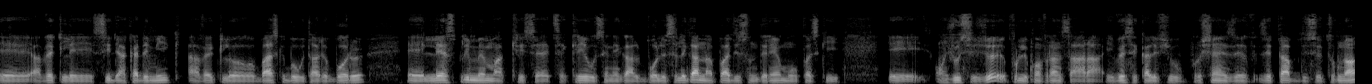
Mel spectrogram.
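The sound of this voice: A man speaks at a fairly quick pace with a low pitch and fairly even intonation. The sound is dry and close, with no echo.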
